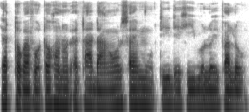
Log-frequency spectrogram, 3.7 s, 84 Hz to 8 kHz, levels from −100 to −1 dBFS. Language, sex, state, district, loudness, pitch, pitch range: Assamese, male, Assam, Kamrup Metropolitan, -20 LUFS, 105 Hz, 105-110 Hz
